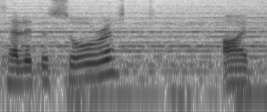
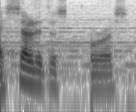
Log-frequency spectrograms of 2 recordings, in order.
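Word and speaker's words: Scelidosaurus: of in the park, is the Celidosaurus. That's how it is. Yeah, Celidosaurus, which is one of the few European dinosaurs in the park.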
